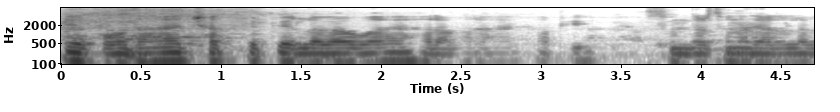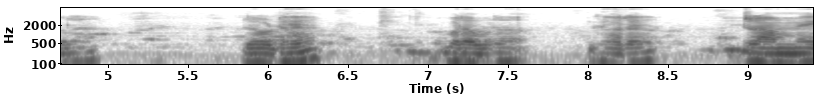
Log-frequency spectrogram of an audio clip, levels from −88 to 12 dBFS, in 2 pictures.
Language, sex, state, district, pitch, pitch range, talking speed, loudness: Hindi, male, Bihar, Bhagalpur, 115 Hz, 110-120 Hz, 165 wpm, -22 LUFS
